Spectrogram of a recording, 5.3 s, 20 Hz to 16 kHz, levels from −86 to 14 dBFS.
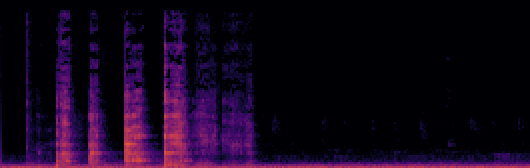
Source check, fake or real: real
